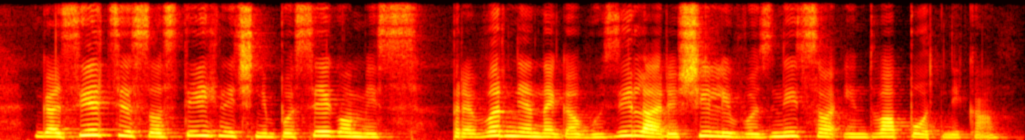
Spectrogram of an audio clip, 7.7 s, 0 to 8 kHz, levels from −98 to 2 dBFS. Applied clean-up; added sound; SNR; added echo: none; none; none; none.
